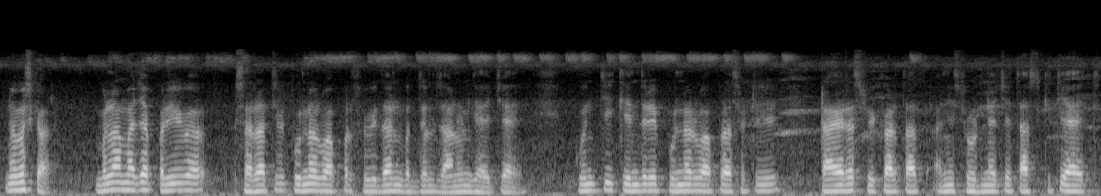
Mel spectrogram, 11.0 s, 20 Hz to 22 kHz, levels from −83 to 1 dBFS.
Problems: constant background noise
